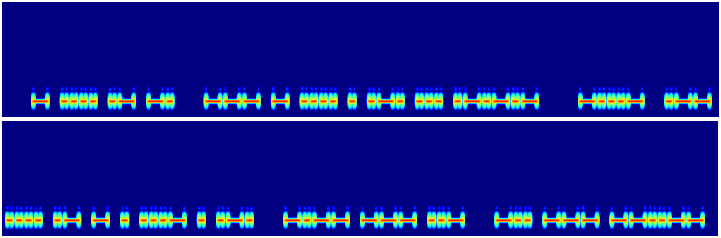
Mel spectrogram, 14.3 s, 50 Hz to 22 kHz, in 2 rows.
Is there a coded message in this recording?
Yes: Morse code from 0.3 to 14.2 s, heard as a keyed tone, about 25 wpm, 600 Hz. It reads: THAN OTHERS. <BT> WHATEVER YOU DO,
